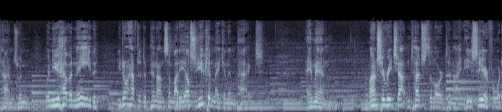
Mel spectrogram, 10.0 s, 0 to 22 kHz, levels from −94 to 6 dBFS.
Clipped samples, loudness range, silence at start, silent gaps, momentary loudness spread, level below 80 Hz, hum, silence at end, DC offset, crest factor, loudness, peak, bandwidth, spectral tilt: under 0.1%; 4 LU; 0 s; none; 15 LU; -50 dBFS; none; 0 s; under 0.1%; 20 dB; -22 LUFS; -2 dBFS; 11.5 kHz; -4 dB/octave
